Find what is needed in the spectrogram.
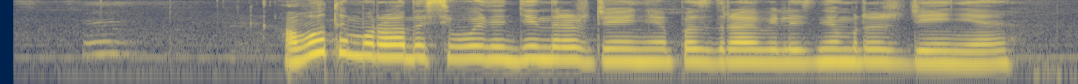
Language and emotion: Russian, positive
